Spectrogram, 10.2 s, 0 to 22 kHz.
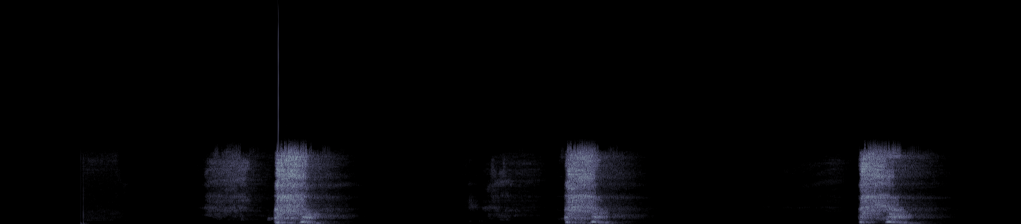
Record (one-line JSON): {"three_cough_length": "10.2 s", "three_cough_amplitude": 32768, "three_cough_signal_mean_std_ratio": 0.31, "survey_phase": "beta (2021-08-13 to 2022-03-07)", "age": "45-64", "gender": "Male", "wearing_mask": "No", "symptom_none": true, "smoker_status": "Ex-smoker", "respiratory_condition_asthma": true, "respiratory_condition_other": false, "recruitment_source": "Test and Trace", "submission_delay": "1 day", "covid_test_result": "Negative", "covid_test_method": "ePCR"}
